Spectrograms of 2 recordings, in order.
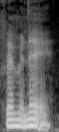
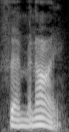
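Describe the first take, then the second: First: It is said in ecclesiastical Latin pronunciation. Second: It is said in classical Latin pronunciation. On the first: "depending on if you're classical or ecclesiastical" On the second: "depending on if you're classical or ecclesiastical"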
